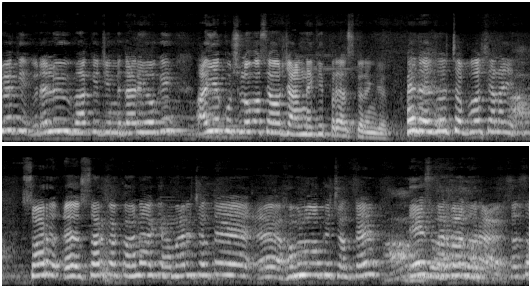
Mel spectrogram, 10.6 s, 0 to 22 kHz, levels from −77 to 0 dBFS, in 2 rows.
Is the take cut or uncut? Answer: cut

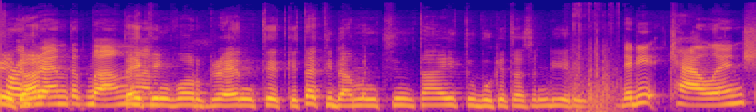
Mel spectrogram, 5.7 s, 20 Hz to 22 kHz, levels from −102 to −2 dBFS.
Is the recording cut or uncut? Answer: cut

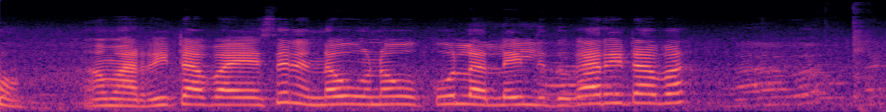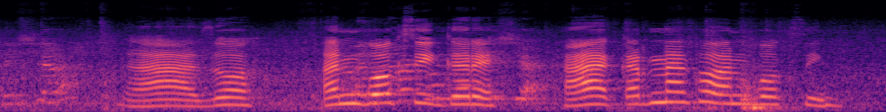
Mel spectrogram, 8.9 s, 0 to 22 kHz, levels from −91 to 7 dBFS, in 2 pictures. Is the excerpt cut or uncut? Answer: uncut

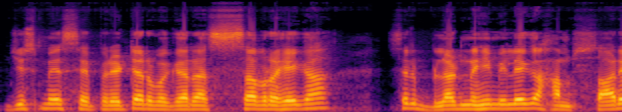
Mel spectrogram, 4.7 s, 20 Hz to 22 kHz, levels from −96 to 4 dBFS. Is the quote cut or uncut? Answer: uncut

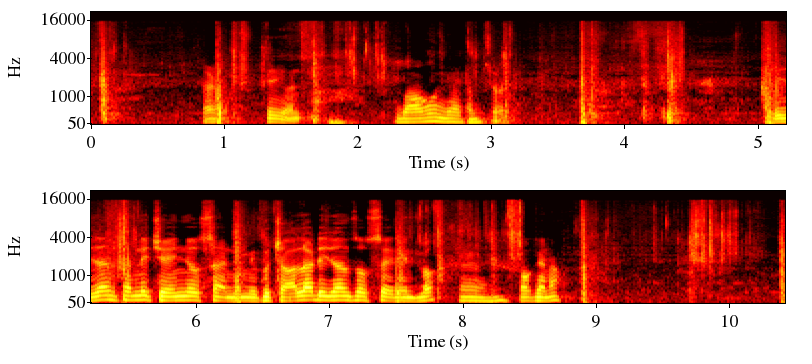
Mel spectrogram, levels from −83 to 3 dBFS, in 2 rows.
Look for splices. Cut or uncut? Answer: uncut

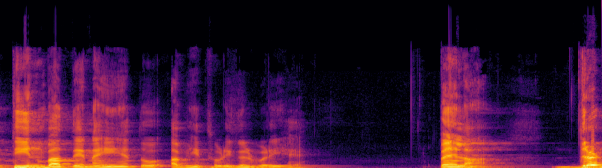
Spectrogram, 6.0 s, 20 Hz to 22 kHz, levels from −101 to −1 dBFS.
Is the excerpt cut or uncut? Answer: uncut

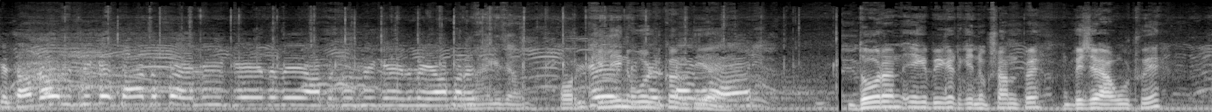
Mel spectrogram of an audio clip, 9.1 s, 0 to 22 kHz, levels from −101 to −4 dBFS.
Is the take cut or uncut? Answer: uncut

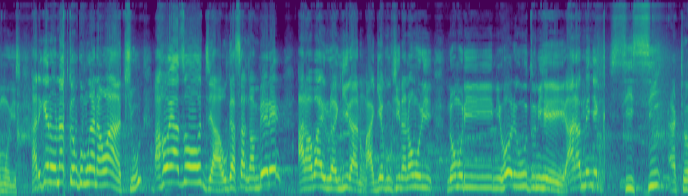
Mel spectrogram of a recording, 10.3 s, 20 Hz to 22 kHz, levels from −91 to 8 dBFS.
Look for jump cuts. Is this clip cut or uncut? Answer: cut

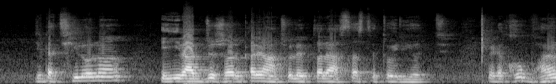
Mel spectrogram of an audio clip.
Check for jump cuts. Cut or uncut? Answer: uncut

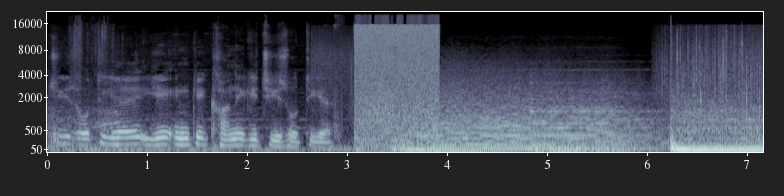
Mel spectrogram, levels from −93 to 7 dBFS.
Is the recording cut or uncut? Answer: uncut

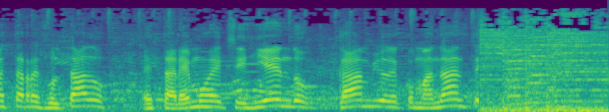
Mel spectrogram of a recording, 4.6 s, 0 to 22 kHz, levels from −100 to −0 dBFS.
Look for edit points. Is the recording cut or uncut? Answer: cut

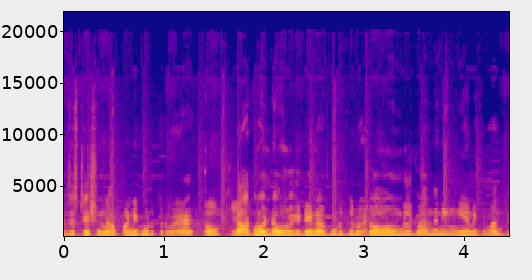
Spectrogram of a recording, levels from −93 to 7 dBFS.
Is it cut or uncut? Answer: cut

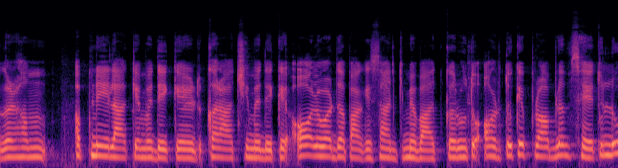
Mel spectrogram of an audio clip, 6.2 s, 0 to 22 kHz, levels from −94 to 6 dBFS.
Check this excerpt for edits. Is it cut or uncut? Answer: uncut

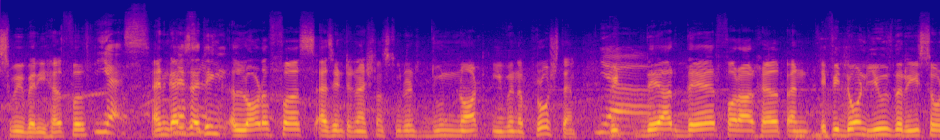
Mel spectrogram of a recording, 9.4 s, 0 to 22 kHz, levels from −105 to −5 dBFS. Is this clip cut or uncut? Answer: uncut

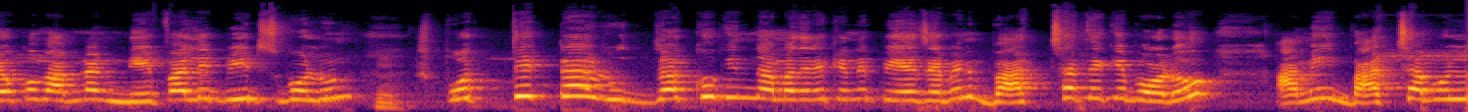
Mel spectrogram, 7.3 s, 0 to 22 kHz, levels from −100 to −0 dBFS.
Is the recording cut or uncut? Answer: uncut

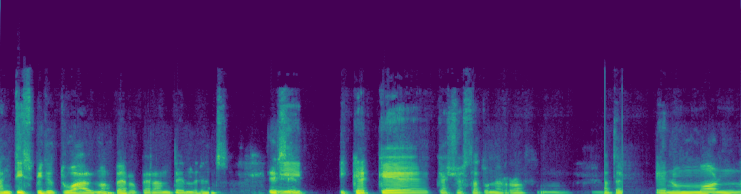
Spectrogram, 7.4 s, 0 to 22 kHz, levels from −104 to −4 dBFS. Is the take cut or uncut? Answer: cut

